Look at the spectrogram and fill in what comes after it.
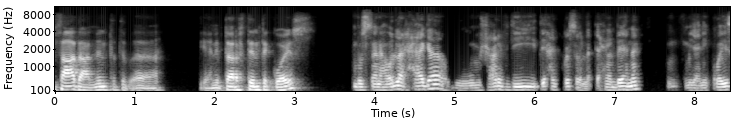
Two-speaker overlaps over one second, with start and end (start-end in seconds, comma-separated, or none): none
